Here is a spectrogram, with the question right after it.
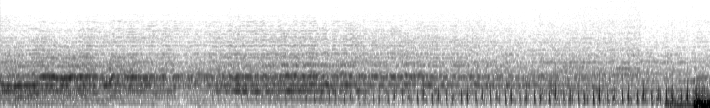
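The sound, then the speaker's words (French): A steady, high-pitched insect whine with layered harmonics from the wingbeats of male and female Aedes aegypti mosquitoes, shifting slightly in pitch as the tones converge while they modulate their wingbeat frequency toward the harmony needed for mating, then a brief low thump at the end. “ont montré que chez Aedes aegypti, présent en France uniquement à Mayotte, aux Antilles et en Guyane, mâles et femelles modulent la fréquence de leur battement d'ailes jusqu'à trouver l'harmonie nécessaire à leur accouplement.”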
